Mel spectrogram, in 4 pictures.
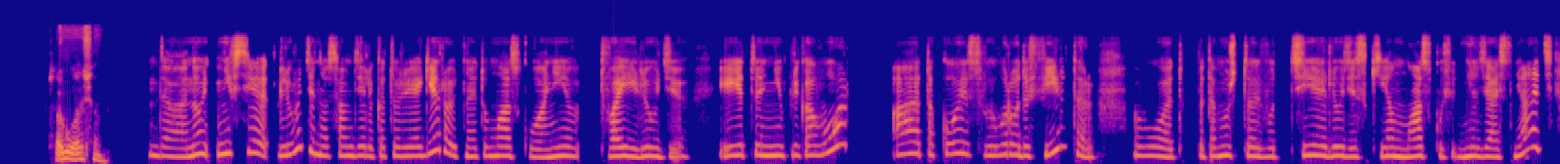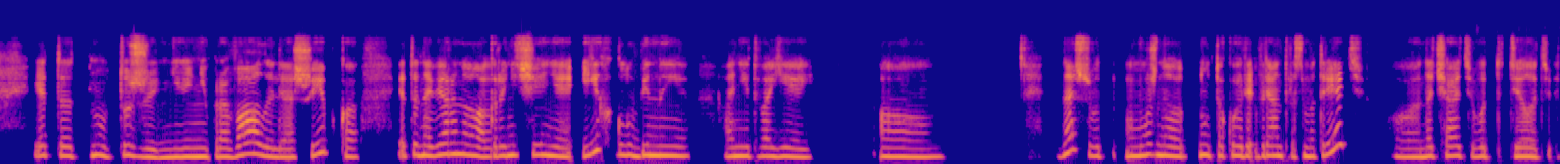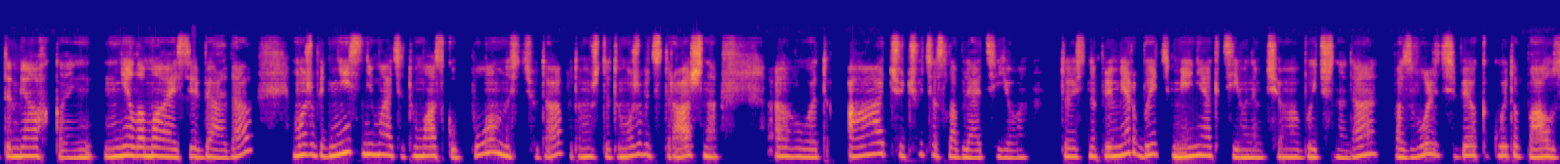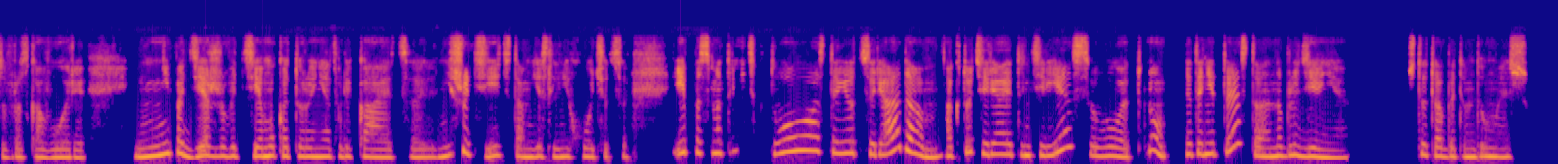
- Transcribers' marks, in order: tapping
- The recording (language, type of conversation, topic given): Russian, advice, Как перестать бояться быть собой на вечеринках среди друзей?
